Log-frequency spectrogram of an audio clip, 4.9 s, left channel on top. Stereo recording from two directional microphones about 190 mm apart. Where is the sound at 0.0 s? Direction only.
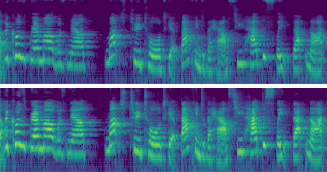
30° right (ahead or behind).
